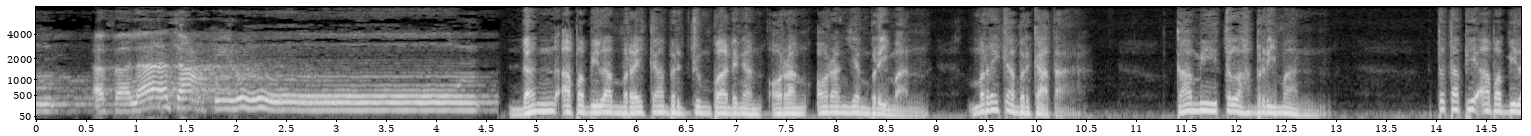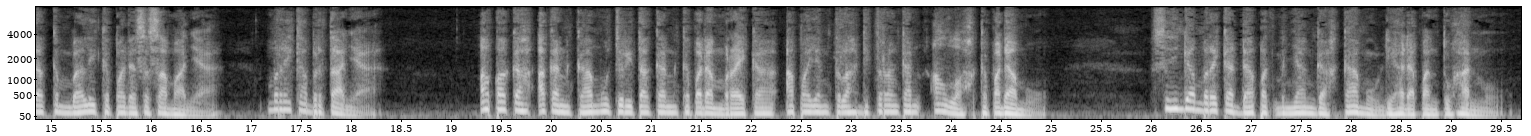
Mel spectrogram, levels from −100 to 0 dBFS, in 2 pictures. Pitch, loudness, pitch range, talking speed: 115 Hz, -19 LUFS, 95-140 Hz, 80 wpm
